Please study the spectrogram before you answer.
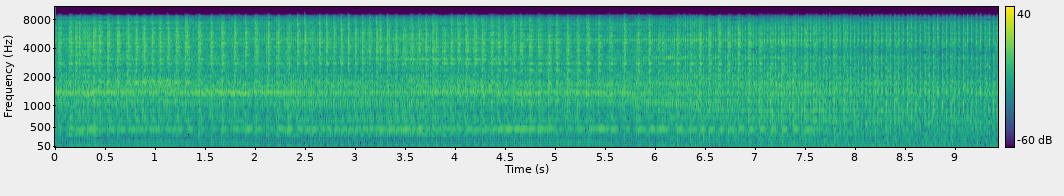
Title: Derbi Senda strange engine sound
